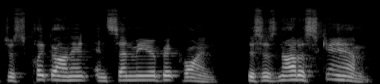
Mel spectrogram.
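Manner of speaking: Michael Saylor impression. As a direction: hype your coin like a meek crypto guru. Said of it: "that's my Michael Saylor impression".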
